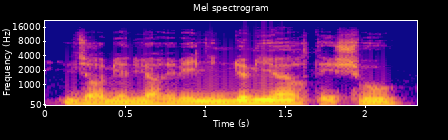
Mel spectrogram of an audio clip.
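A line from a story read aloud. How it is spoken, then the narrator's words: Growling. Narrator (French): gronda du Barry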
